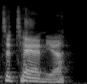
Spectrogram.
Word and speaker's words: Titania: I do, and I prefer the pronunciation with the tit in it. – All right, we'll go with that then. We'll go with Titania.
